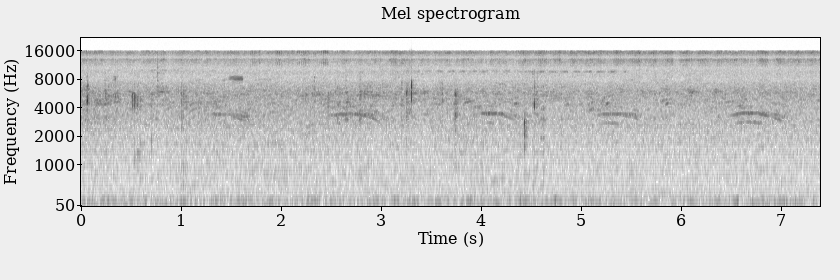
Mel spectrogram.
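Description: Quiet open-field ambience: a faint low rumble under a bird's short, high arched chirps, repeated about every second.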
